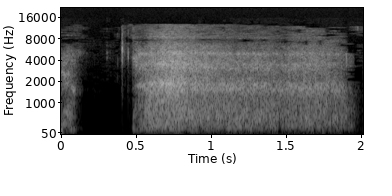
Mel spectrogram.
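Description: A person's long breath out, a sigh into a close microphone, starting about half a second in and lasting about a second and a half.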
